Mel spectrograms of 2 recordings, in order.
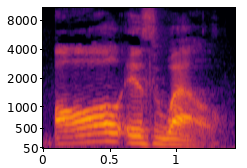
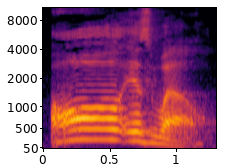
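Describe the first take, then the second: First: Said in the usual way. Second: Slow, loud, higher cry of all is well; cried out. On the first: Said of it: "the first thing that he says is". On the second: Acted. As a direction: call it out slowly and loud to the king. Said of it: "Ahimaaz cried out to the king".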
